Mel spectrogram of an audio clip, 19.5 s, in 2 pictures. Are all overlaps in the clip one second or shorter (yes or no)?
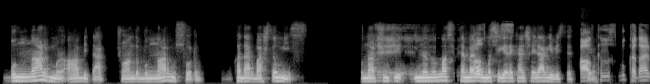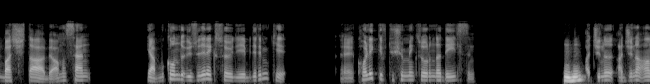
no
